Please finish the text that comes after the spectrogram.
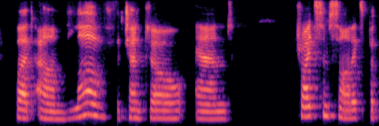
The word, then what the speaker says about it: cento: gotten into the cento some people say sento i like the italian pronunciation but um love the gento and tried some sonnets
